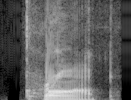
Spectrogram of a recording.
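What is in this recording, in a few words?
"crop", American English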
